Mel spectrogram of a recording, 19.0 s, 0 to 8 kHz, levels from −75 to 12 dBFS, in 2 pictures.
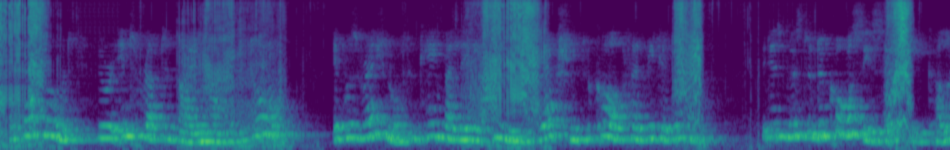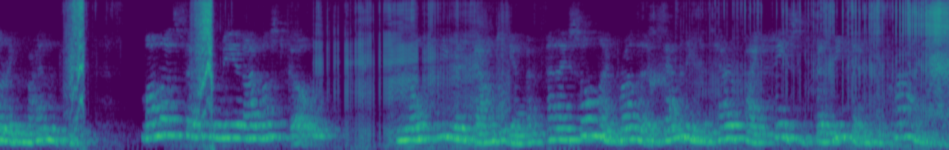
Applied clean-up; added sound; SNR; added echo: none; Zipper (clothing); 8 dB; reverberation time 0.8 s.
